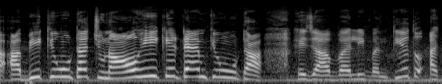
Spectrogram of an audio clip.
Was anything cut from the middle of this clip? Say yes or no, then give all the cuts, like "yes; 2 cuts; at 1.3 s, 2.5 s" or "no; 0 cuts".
yes; 1 cut; at 2.8 s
